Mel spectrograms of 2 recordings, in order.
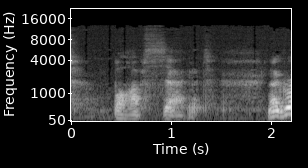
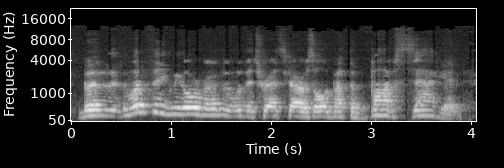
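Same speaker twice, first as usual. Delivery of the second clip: usual speaking voice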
